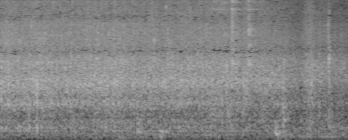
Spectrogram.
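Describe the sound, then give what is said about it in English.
Steady, hissing crackle of food searing and browning in hot oil in a pressure cooker, fairly loud, with faint pops scattered through a continuous frying sound. “If not, that's what the browning sounds like in the pressure cooker.”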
